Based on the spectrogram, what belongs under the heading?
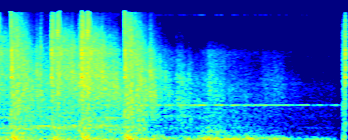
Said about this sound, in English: Coming up, the mountain erupts in gunfire.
